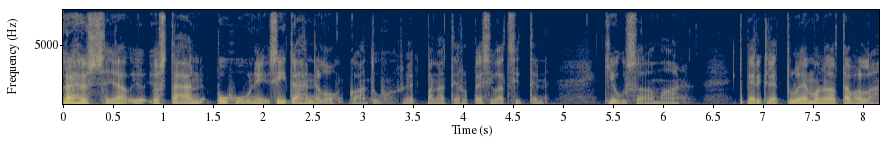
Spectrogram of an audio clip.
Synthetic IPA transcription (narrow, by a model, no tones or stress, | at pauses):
læhøsːæjɑjojost̪ɑhænpuhuːnisiːt̪æhænnelokːɑ̰ːnt̪urḛpːɑnɑt̪jɑrupesiʋɑt̪sit̪ːen | kiusɑ̰ːmɑ̰ːn | et̪ːæ̥perkelett̪uleːmonelːɑt̪ɑʋɑlːɑ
